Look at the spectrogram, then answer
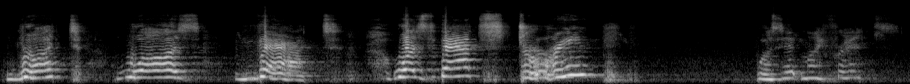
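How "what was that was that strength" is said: very slow, drawn-out, louder question; stunned disbelief. Acted. Surviving animals asking each other in disbelief. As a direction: stretch each word in shocked wonder.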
